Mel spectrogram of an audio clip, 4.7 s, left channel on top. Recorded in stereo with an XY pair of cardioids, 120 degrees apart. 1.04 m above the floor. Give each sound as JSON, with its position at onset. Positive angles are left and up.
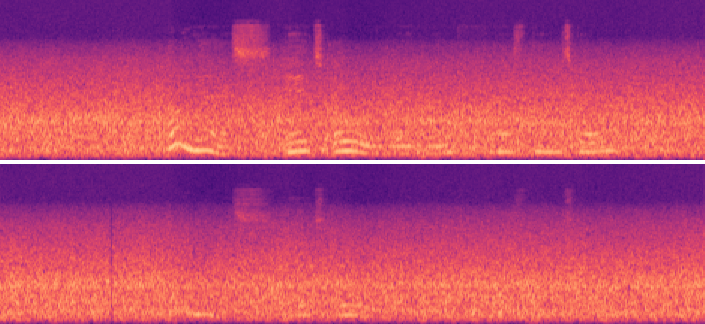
{"t": 1.1, "sound": "a woman speaking", "azimuth_deg": 65, "distance_m": 1.0}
